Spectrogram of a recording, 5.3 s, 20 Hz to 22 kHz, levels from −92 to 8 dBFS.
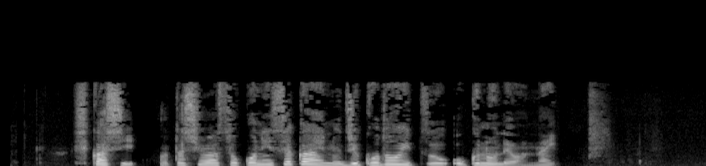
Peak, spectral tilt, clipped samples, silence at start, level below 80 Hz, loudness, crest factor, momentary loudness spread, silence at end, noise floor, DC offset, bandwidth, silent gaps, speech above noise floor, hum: -2 dBFS; -4 dB/octave; under 0.1%; 0.55 s; -78 dBFS; -22 LUFS; 22 dB; 14 LU; 0.85 s; -71 dBFS; under 0.1%; 11.5 kHz; none; 48 dB; none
